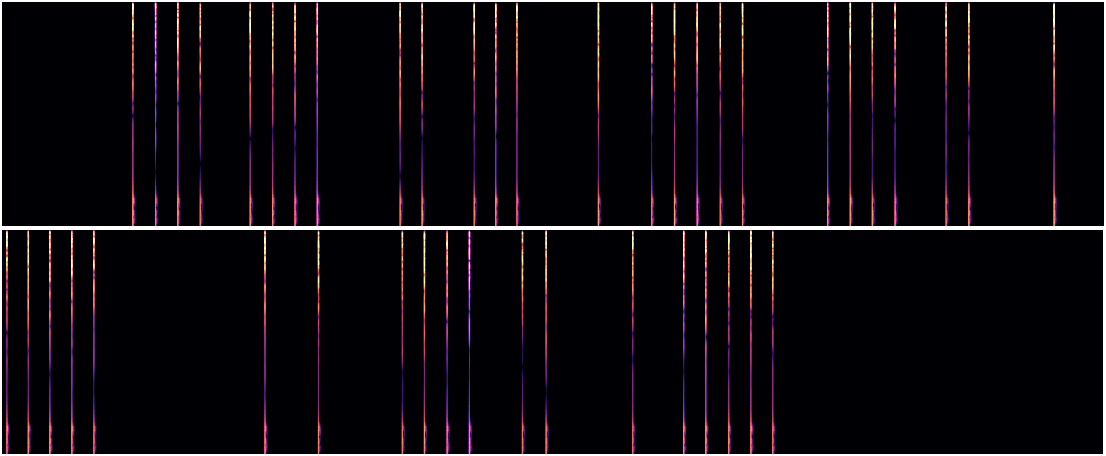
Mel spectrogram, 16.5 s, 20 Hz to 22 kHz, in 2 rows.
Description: Tap code, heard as knocks on a wall, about 6 knocks a second. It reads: THERE ARE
